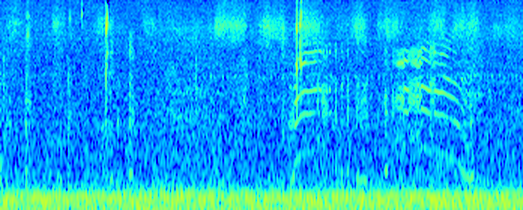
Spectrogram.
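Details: Bottle-fed foster kittens, about ten days old on arrival, purring indoors: a steady low rumble runs throughout, with a few faint high kitten mews drifting over it near the end.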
